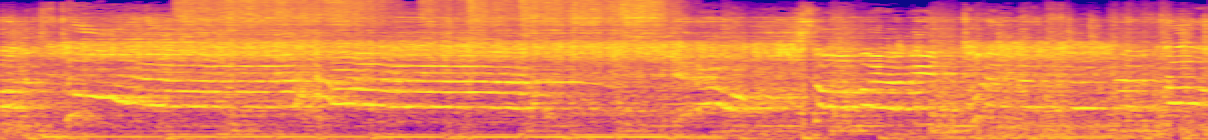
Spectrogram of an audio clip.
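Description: Live rock band playing loudly: a singer belts a vocal line in long held notes, several sliding downward, over electric guitar, bass and drums.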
